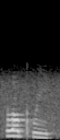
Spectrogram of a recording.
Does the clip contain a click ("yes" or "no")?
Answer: no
